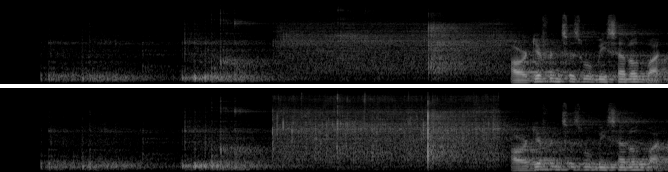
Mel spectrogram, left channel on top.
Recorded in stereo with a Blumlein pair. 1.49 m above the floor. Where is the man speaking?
20° left, 0.7 m.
